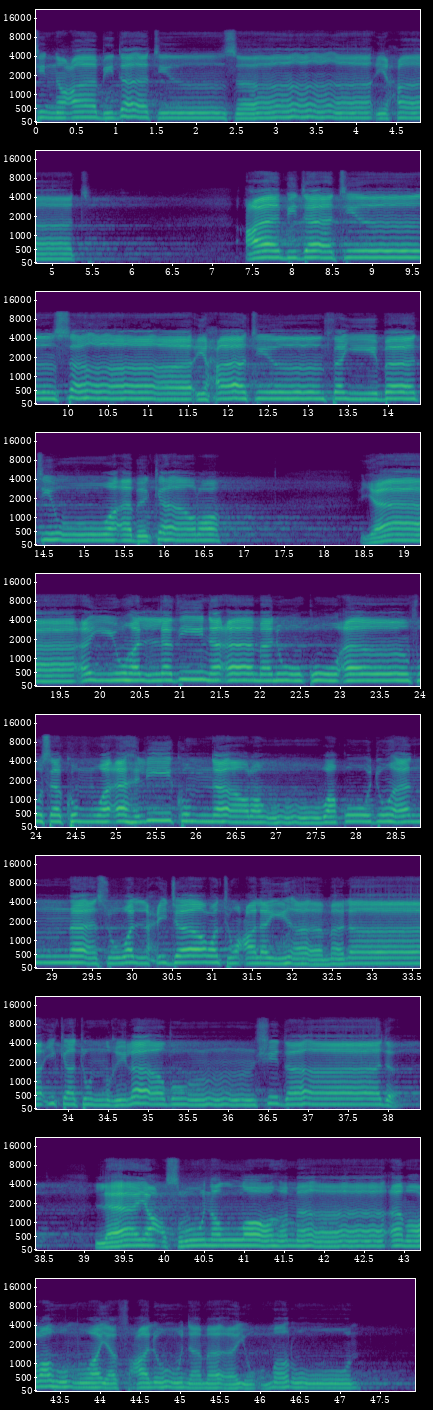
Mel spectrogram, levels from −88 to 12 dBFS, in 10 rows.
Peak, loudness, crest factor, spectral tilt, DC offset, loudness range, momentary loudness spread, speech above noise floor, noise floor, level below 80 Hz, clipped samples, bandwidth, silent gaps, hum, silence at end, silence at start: -4 dBFS; -22 LUFS; 20 dB; -5 dB/octave; under 0.1%; 6 LU; 10 LU; 37 dB; -60 dBFS; -60 dBFS; under 0.1%; 10.5 kHz; none; none; 0.35 s; 0 s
